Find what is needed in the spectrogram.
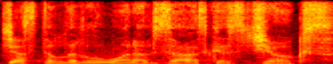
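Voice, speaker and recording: This man uses a put-on character voice with a very deep, low pitch. He talks at a moderate pace. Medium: video game.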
